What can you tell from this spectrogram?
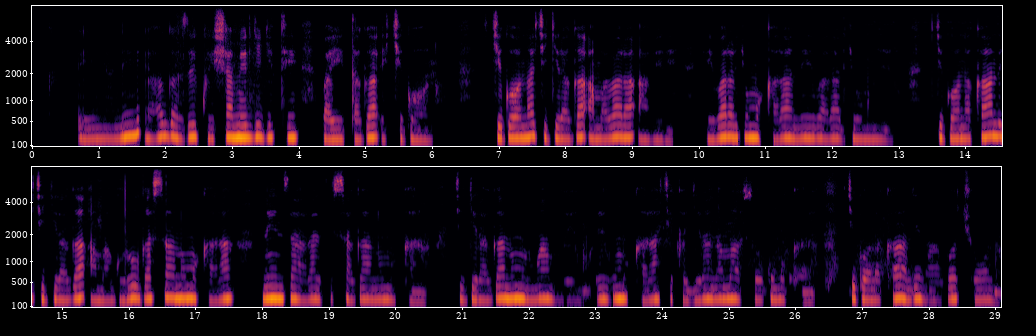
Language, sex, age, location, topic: Kinyarwanda, female, 36-49, Musanze, agriculture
